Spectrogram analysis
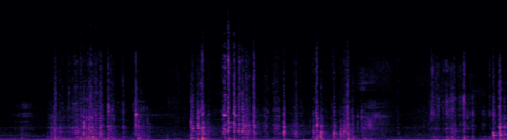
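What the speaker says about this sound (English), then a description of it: "I'm gonna reach my hand up there and get that last heat shield bolt off." Ratcheting and metallic clinks of a wrench removing a heat shield bolt under a Duramax diesel truck, rapid and close, over a steady low hum.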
